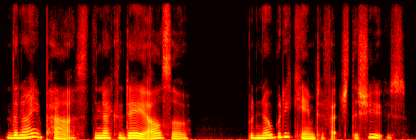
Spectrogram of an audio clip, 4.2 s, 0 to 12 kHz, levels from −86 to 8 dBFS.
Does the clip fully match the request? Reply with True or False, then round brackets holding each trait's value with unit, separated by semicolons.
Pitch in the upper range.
True (215 Hz)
